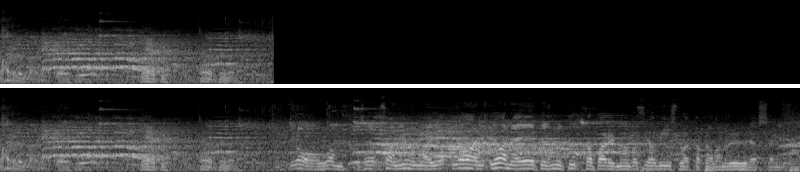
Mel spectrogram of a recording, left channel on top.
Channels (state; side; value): drops out; left; at 2.8 s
